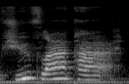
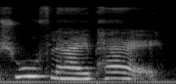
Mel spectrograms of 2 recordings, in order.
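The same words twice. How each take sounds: First: It is said in a plain, ordinary accent. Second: It is said in a posh British accent. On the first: "It's the way I've heard somebody pronounce it" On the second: "I'm going to say it in the very British way"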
